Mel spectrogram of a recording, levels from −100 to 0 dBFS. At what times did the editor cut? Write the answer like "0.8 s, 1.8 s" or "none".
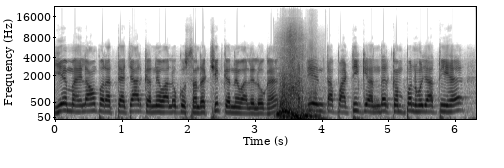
3.5 s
